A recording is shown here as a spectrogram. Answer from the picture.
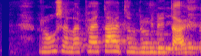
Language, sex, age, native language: Icelandic, female, 13, Icelandic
